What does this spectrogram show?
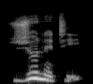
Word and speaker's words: unity: But in these other three words uniform, unicorn and unity, zu is producing sound. That is a consonant sound.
